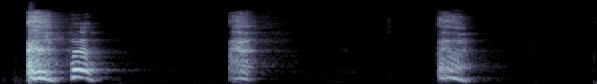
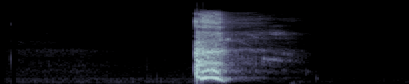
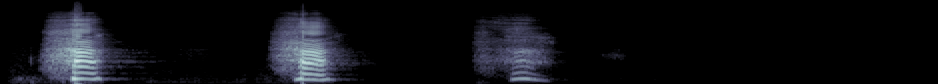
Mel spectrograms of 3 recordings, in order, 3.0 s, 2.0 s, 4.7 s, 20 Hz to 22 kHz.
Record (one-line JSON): {"three_cough_length": "3.0 s", "three_cough_amplitude": 32768, "three_cough_signal_mean_std_ratio": 0.29, "cough_length": "2.0 s", "cough_amplitude": 32640, "cough_signal_mean_std_ratio": 0.22, "exhalation_length": "4.7 s", "exhalation_amplitude": 32767, "exhalation_signal_mean_std_ratio": 0.22, "survey_phase": "beta (2021-08-13 to 2022-03-07)", "age": "45-64", "gender": "Female", "wearing_mask": "No", "symptom_none": true, "smoker_status": "Never smoked", "respiratory_condition_asthma": false, "respiratory_condition_other": false, "recruitment_source": "REACT", "submission_delay": "1 day", "covid_test_result": "Negative", "covid_test_method": "RT-qPCR", "influenza_a_test_result": "Negative", "influenza_b_test_result": "Negative"}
